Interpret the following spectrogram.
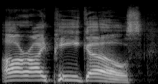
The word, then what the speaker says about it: Rip Girls: We're talking about Rip Girls or if you prefer RIP girls. RIP girls. I think that's the preferred Yeah. the preferred pronunciation.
